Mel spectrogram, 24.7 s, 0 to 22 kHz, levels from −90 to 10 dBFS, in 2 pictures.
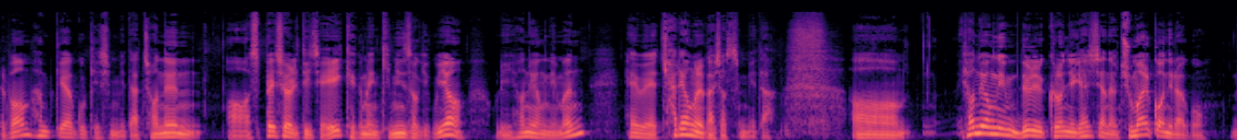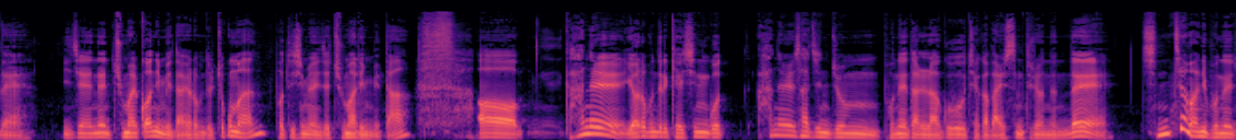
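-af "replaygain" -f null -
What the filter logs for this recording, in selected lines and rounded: track_gain = +2.6 dB
track_peak = 0.408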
